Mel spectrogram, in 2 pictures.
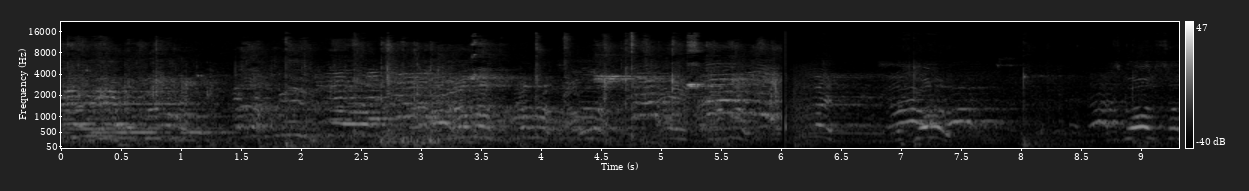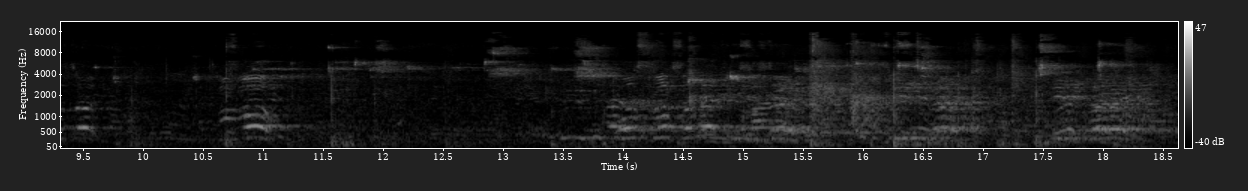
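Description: Basketball bouncing on a sports-hall court during play, with players' shouts and calls, all ringing in a large hall.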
